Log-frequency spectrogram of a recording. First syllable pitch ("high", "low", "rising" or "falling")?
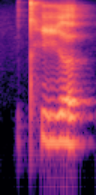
low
